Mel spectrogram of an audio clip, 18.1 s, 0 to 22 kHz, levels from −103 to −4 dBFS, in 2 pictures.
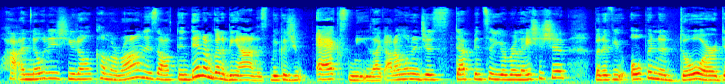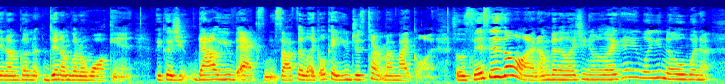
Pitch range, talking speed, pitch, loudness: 205-245 Hz, 240 wpm, 225 Hz, -23 LUFS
